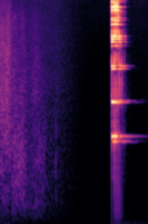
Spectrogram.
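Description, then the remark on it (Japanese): A single bright clink of glasses touching in a toast, ringing briefly with clear overtones before fading, fairly loud after a soft, muffled rustle and a moment of silence. “グラスこっちに寄せてください。”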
